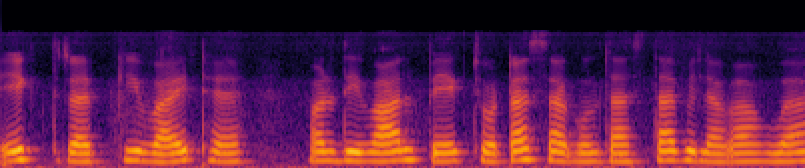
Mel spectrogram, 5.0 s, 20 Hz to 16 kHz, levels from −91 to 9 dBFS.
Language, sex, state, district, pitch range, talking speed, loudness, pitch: Hindi, female, Jharkhand, Palamu, 180-200 Hz, 155 wpm, -17 LUFS, 190 Hz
